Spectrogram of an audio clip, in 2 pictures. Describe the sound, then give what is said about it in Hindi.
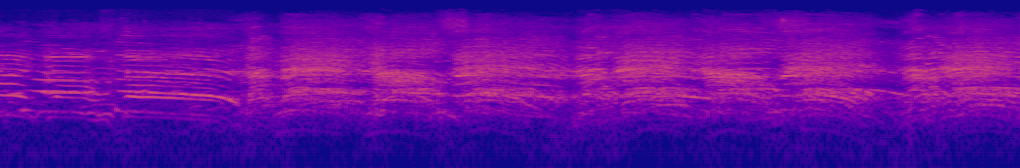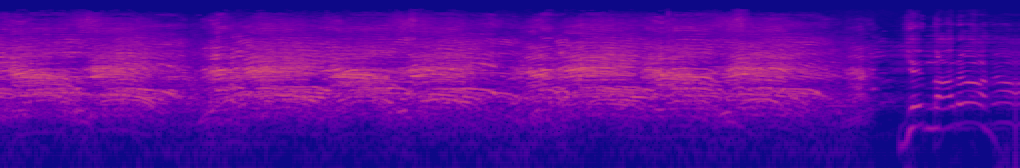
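A large crowd at a sit-in chants "Labbaik ya Hussain" in loud unison, the phrase repeated in a steady, driving rhythm before breaking off abruptly near the end. “ये नारा लब्बैक या हुसैन लगाने वाली कौम है”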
